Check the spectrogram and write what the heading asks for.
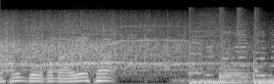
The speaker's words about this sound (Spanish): ¿eh? Sí, sí, un aplauso.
